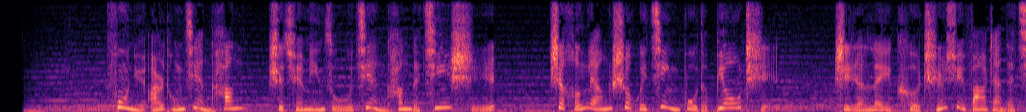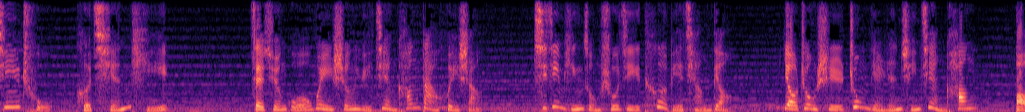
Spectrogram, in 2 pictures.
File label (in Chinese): 女 稳重大气; 党政专题; 质感知性; 沉稳大气; 托起生命的太阳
